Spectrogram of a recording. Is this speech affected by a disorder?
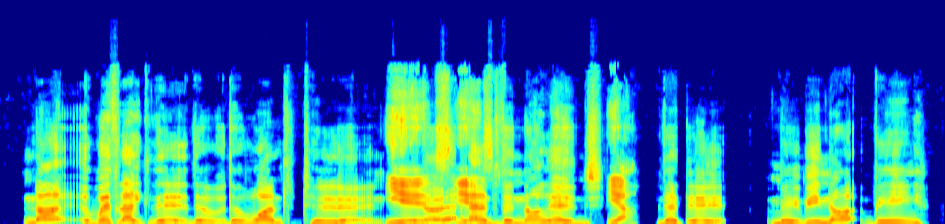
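Yes: cerebral palsy, spastic quadriplegia.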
